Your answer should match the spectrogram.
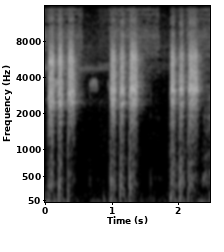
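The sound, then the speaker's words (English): A true katydid, a summer insect whose song sounds like 'Katy did', calls in repeated groups of three raspy, buzzy pulses, each cluster separated by a short pause, loud with no other sounds around it. “and people hear that mnemonic that Katy did, Katy did, Katy did.”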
